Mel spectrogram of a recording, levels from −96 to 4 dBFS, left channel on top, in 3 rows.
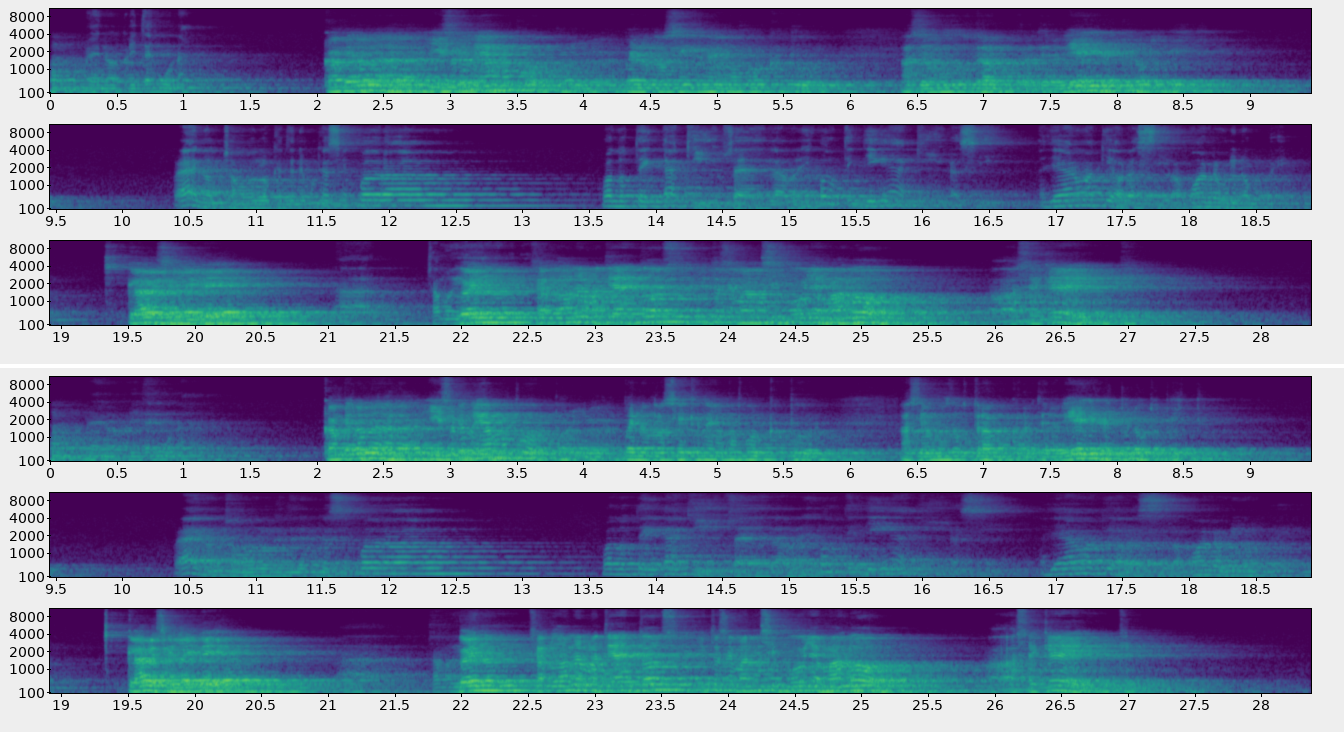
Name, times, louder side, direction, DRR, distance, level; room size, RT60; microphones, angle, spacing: voice 1, 0.2-1.1 10.4-12.6 13.6-16.5 16.9-18.7 21.0-21.4 21.8-22.7, left 2 dB, 70° left, 2 dB, 0.7 m, -41 dB
voice 2, 2.1-5.9 6.4-8.5 19.5-20.5 22.0-25.3 25.9-27.0, right 1 dB, 60° right, 1 dB, 0.7 m, -26 dB
6.5 x 6.1 x 2.7 m, 2.4 s
head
